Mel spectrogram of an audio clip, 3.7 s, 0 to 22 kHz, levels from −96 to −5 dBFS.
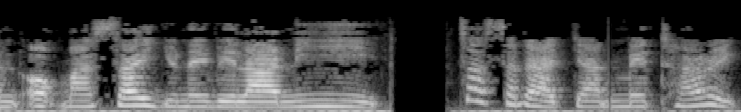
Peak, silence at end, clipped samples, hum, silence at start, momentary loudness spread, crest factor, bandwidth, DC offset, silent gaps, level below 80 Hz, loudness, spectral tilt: -6 dBFS; 0 s; under 0.1%; none; 0 s; 11 LU; 18 dB; 11.5 kHz; under 0.1%; 1.98-2.23 s; -46 dBFS; -25 LUFS; -4 dB/octave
